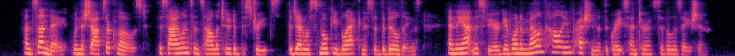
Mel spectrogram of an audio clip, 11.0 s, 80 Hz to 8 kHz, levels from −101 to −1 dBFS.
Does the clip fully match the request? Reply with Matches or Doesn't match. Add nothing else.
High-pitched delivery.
Matches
